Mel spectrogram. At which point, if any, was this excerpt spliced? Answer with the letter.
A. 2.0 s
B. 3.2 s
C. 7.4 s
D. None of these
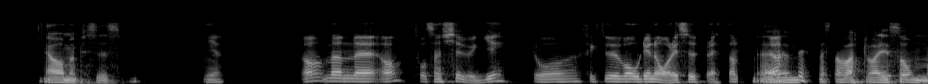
C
